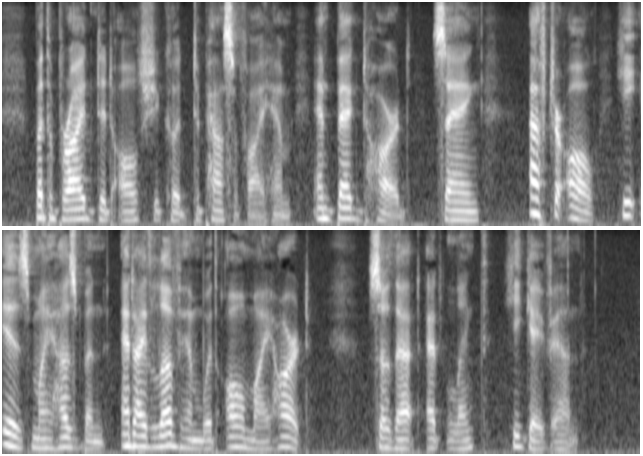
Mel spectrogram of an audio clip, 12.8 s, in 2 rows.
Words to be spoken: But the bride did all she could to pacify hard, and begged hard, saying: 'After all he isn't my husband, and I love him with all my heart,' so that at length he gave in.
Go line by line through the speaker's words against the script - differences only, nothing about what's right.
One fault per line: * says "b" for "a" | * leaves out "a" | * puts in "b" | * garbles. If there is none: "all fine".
* says "him" for "hard"
* says "is" for "isn't"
